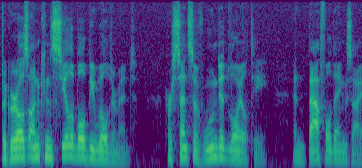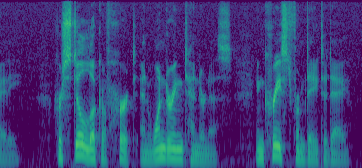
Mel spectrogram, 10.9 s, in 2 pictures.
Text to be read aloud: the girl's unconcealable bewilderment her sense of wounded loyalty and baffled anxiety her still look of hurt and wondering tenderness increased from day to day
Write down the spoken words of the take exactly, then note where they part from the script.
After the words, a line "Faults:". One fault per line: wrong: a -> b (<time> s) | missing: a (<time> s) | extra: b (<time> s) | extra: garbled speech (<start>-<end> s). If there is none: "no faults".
the girl's unconcealable bewilderment her sense of wounded loyalty and baffled anxiety her still look of hurt and wondering tenderness increased from day to day
Faults:
no faults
